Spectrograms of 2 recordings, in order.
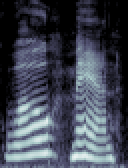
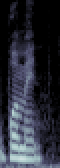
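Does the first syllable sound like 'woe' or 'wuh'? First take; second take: woe; wuh. First: The first vowel is a long 'oh' sound. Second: The first vowel is a short, reduced sound. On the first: It is said this way to help with spelling. "We are going to say to spell" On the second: It is the everyday way of saying the word. "We usually say"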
